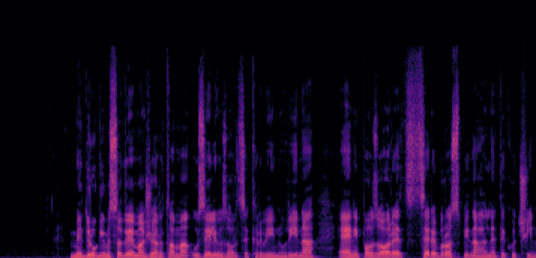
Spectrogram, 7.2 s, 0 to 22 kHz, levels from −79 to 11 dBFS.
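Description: No technical faults are audible.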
